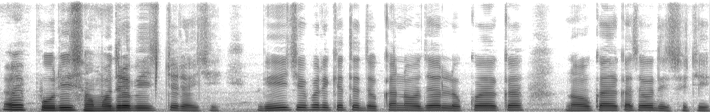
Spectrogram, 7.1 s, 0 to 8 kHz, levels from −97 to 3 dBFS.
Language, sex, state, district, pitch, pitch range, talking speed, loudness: Odia, female, Odisha, Khordha, 150 Hz, 140-160 Hz, 150 wpm, -18 LUFS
